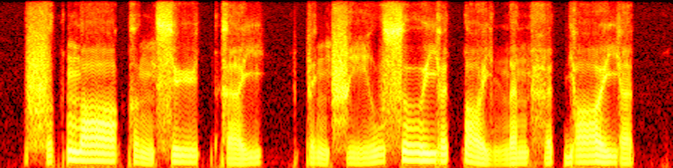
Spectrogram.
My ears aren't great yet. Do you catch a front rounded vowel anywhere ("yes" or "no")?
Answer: yes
